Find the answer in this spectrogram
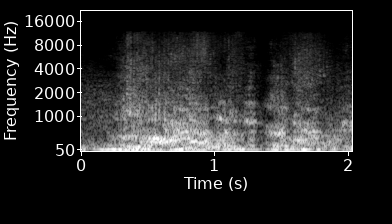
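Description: A lion roaring in two parts, the second starting about one and a half seconds in: the MGM studio logo roar.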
